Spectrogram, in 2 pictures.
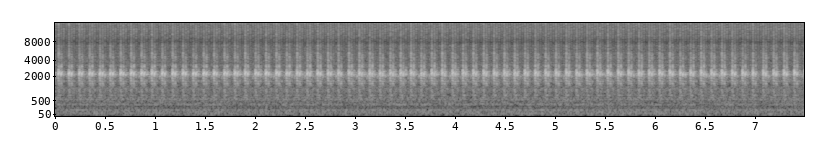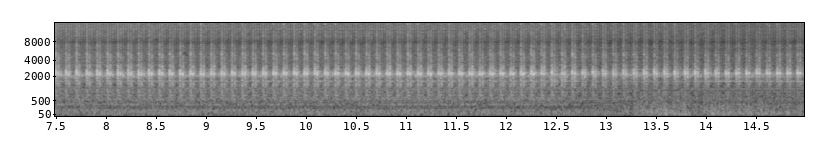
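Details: Mitsubishi 4M40 diesel idling with a sharp, steady metallic knock about three times a second over the normal clatter; detonation and engine knock, source not yet identified.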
